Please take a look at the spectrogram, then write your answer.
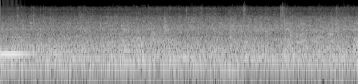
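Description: An MTR underground train runs through North Point, Hong Kong, giving a loud, steady rumble and rolling roar that fills the clip, with faint clicks from the rails.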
